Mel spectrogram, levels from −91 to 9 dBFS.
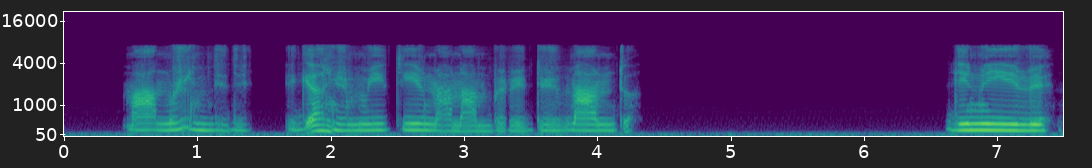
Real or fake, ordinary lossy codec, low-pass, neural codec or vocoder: fake; none; 7.2 kHz; autoencoder, 22.05 kHz, a latent of 192 numbers a frame, VITS, trained on many speakers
